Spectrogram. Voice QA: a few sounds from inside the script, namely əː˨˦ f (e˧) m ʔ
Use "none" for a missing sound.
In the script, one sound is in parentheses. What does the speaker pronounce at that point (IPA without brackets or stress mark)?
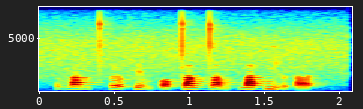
e˨˩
